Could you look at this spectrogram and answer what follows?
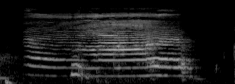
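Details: Newborn girl with a snotty nose struggling to bring up wind: a single sustained, high-pitched wailing cry lasting about two seconds, from discomfort with trapped wind, as a husky looks on.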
